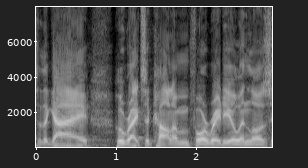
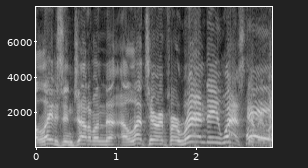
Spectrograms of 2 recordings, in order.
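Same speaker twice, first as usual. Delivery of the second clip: announcer intro; 8 semitones higher than usual. Real, not acted. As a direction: call the guest's name out big. Host introduces guest to audience.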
